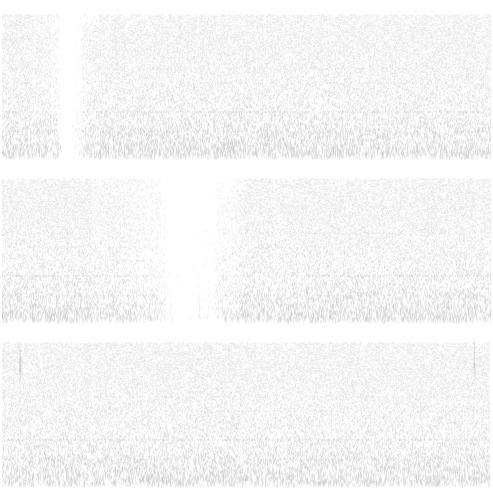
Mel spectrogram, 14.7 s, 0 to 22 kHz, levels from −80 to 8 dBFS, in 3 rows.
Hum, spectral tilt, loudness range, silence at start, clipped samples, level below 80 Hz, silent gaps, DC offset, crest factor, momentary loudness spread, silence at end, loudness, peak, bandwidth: none; -1 dB/octave; 2 LU; 0 s; under 0.1%; -86 dBFS; none; under 0.1%; 24 dB; 2 LU; 0 s; -53 LUFS; -32 dBFS; 17 kHz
